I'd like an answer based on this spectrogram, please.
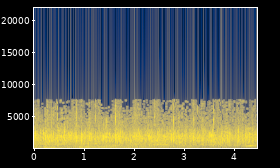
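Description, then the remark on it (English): An audience claps their hands in praise, steady dense applause with many hands clapping at once in a loud, continuous wash that holds evenly throughout, with faint murmurs of voices underneath. “Oh, if you love him, give him a big hand clap of praise.”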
